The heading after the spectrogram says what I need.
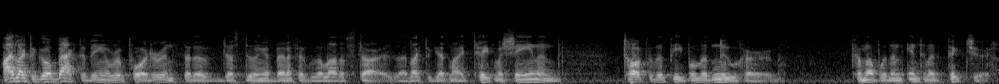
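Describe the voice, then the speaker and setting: An American man acting as an earnest, probing radio reporter in a 1950s film drama, measured and plain-spoken. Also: deep voice, slightly rough, exaggerated voice. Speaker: actor in a feature film. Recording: muffled vintage film soundtrack, faint noise.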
